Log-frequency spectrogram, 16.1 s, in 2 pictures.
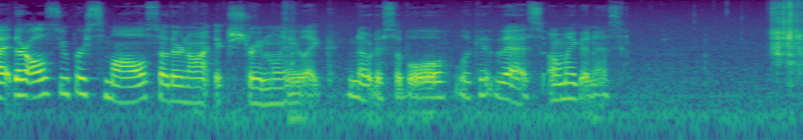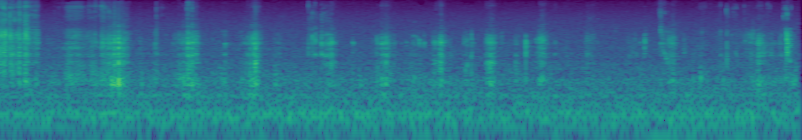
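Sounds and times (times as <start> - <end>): crunchy chip chewing: 7.7 - 16.0
loud crunch of biting: 7.7 - 16.0.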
